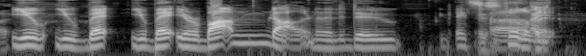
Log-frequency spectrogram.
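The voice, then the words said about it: Put-on accent. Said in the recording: “Are you going to do that accent the whole time?... who apparently managed to get through a degree with that voice.”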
